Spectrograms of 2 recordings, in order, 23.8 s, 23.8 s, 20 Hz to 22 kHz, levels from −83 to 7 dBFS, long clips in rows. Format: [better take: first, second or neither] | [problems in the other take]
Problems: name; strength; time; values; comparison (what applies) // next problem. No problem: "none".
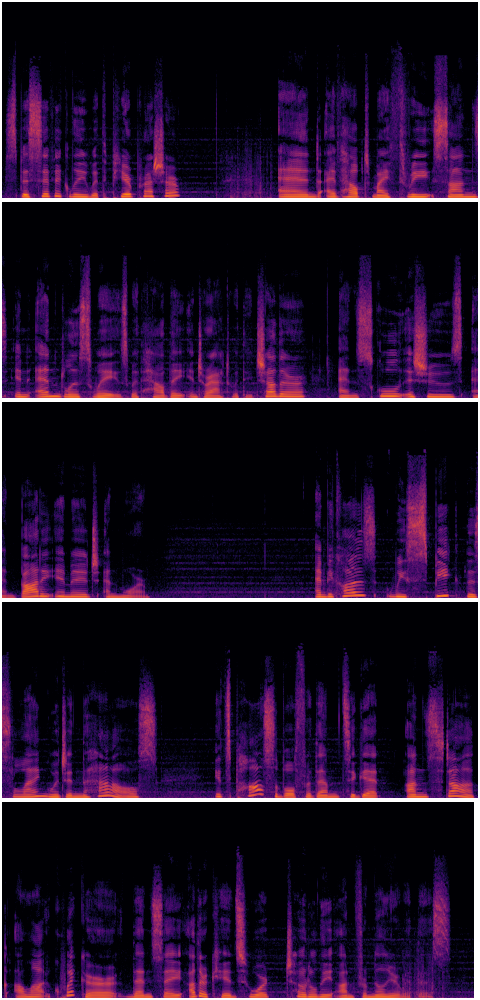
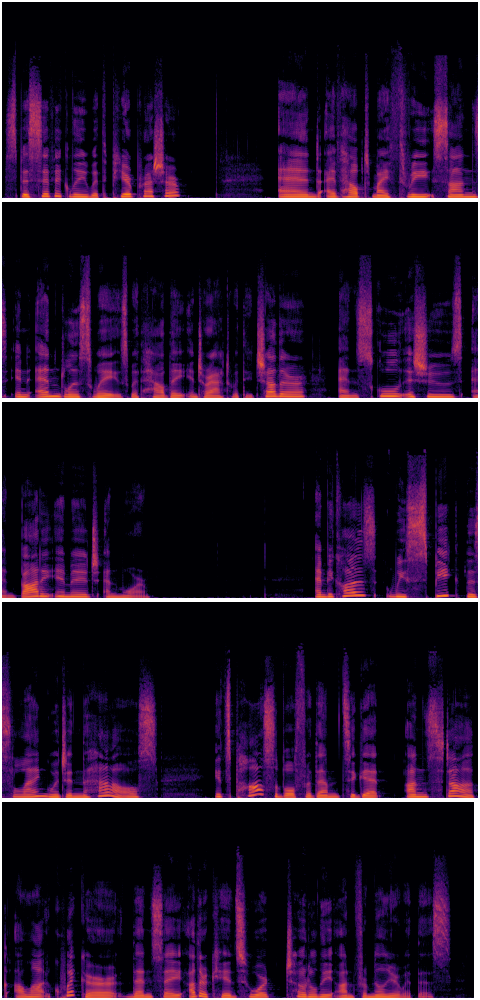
second | hiss; faint; throughout; 30 dB below the speech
